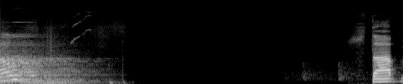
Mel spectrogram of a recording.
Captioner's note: awkward silence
